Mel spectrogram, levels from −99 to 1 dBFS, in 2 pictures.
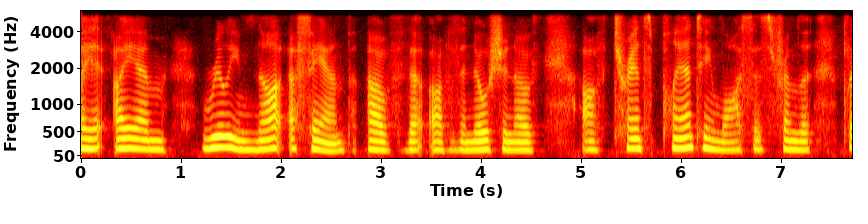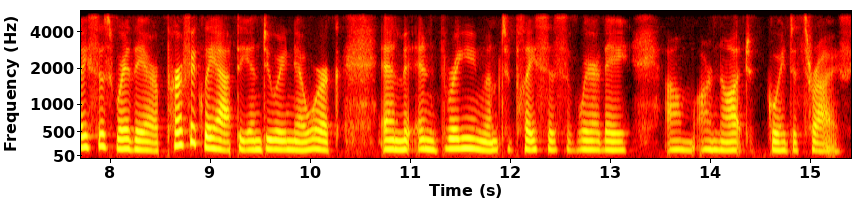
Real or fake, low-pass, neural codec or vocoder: fake; 5.4 kHz; codec, 24 kHz, 0.9 kbps, WavTokenizer, small release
